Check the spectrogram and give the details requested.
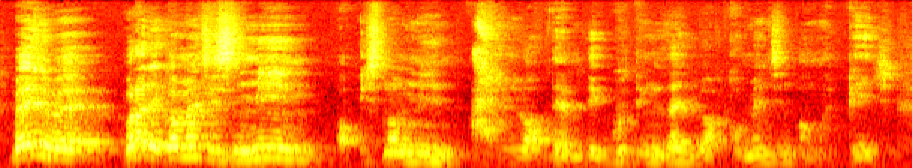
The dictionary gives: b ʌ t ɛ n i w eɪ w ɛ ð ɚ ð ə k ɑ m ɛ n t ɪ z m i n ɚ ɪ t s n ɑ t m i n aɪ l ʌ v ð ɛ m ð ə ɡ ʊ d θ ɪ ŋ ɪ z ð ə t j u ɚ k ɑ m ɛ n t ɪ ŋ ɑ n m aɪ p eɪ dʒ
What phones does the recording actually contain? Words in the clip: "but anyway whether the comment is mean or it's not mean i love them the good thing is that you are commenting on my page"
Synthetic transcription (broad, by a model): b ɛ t ɛ n i w eɪ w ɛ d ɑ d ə k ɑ m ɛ n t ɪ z m i n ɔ ɪ t s n ɑ t m i n aɪ l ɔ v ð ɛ m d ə ɡ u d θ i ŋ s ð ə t j u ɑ k ɑ m ɛ n t ɪ ŋ ɑ n m aɪ p eɪ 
